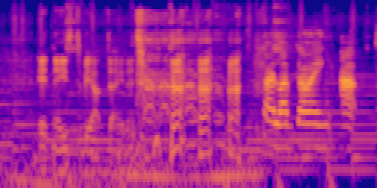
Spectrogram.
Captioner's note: laughs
